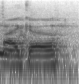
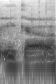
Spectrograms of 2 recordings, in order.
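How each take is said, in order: First: The first vowel sounds like 'eye'. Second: The first vowel sounds like 'ee'. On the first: This is the common American way of saying it. "Being American, I'm going to call it Ico" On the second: This is the pedantically correct way of saying it. "Or Eco, if you want to be pedantic about it"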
